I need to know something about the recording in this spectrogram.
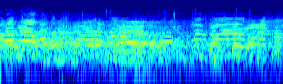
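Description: Several women's voices calling and chattering over one another, unintelligible. This is softball players' chatter during play.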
